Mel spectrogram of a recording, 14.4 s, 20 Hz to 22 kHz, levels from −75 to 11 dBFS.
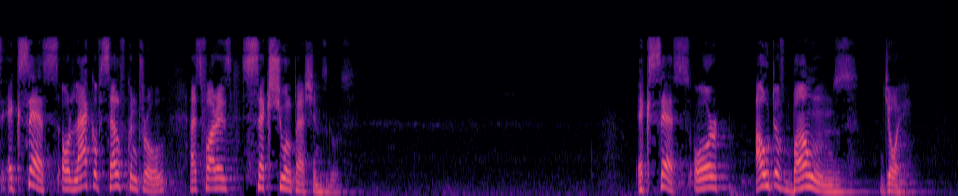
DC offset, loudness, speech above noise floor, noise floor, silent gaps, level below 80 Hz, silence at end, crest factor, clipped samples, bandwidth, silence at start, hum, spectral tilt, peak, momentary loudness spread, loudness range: under 0.1%; -23 LUFS; 35 dB; -59 dBFS; none; -62 dBFS; 0.65 s; 20 dB; under 0.1%; 10.5 kHz; 0 s; none; -4 dB/octave; -6 dBFS; 12 LU; 9 LU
